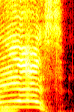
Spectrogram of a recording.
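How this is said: The word is screamed loudly. "when you scream"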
